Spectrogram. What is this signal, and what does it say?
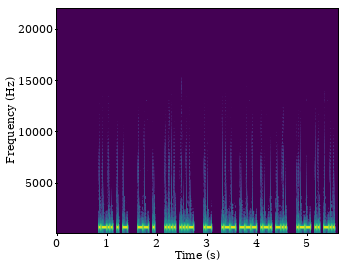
Morse code, heard as a keyed tone, about 40 wpm, 700 Hz. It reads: LET ME HV A WORD WID
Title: Sentences from Top 300 Words and Abbreviations 40wpm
